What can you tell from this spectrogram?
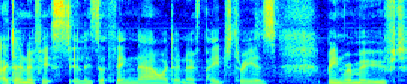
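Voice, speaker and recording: A man with an English accent in a very clean recording with a silent background. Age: 30s. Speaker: podcaster. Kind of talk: personal monologue. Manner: hesitant, many fillers.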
